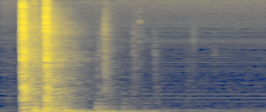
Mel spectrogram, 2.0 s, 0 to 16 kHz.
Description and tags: Wooden Door Close 4
Wooden Door Closing Slamming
